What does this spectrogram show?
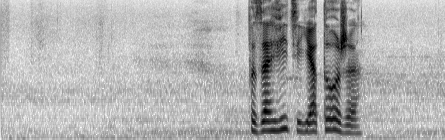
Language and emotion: Russian, positive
